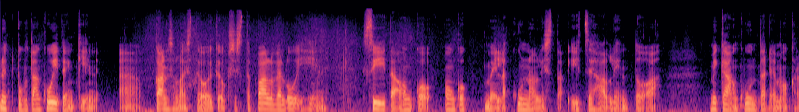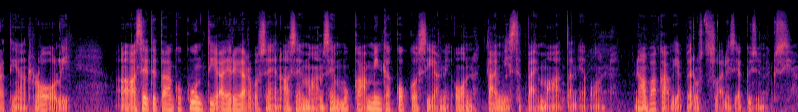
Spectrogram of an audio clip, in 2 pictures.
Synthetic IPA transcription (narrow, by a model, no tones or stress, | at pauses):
nyt̪puhut̪ɑːŋkuit̪eŋkinː | kɑnsɑlɑist̪eoikeuksist̪ɑpɑlʋeluihinsiːt̪æoŋkooŋko | meilːækunːɑlːist̪ɑʔit̪sehɑlːḭnt̪oɑ | mikæoŋkunt̪ɑdemokrɑt̪iɑ̰nroːli | ɑset̪et̪ɑːŋkokunt̪iɑ̰eɾiɑ̰rʋosḛːnɑsemɑːnsemmukɑːmmiŋkækokosiɑ̰neʔont̪ɑimʔisːæpæimmɑːt̪ɑnḛon | neo̰ʋʋɑkɑʋiɑperust̪u̥slɑilːisiɑkysymyksi̥æ̥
